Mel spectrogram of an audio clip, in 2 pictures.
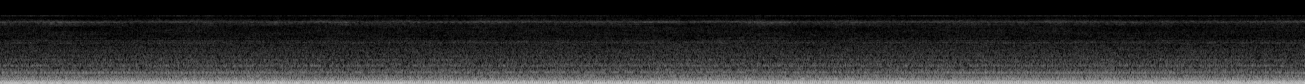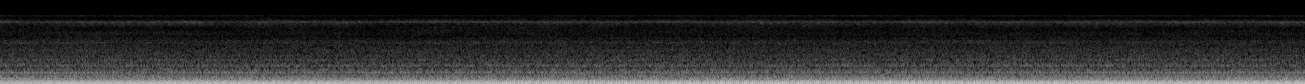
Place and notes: Deponie Großziethen - waste disposal site, power station
waste disposal site between Berlin Gropiusstadt and airport Schönefeld, near village Großziethen. This site was property of the GDR before 1989, but was used by the city of Berlin (West) based on contract.
Sound of a power generator (a guess).
(Sony PCM D50, DPA4060)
